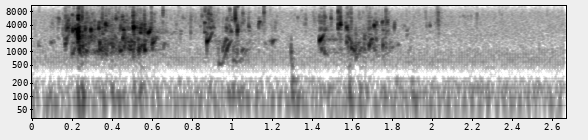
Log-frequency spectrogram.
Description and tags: Shaking water with the hand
